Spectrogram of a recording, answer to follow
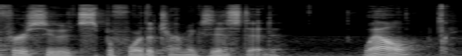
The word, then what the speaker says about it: fursuit: Notice the pronunciation, fursuit. It's a pun on pursuit, like you're seeking out something because you're seeking out information on fur things.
